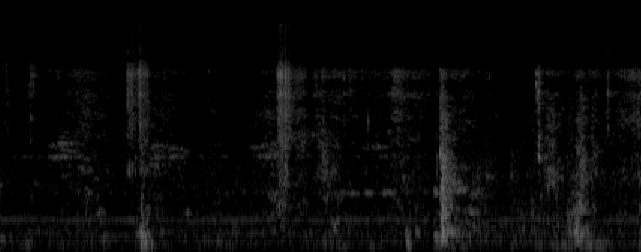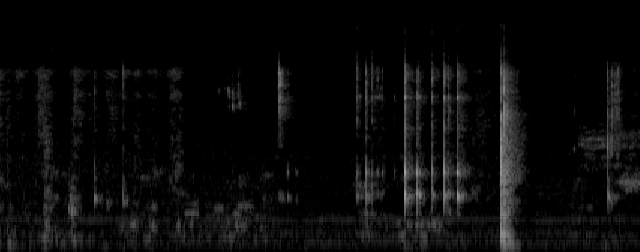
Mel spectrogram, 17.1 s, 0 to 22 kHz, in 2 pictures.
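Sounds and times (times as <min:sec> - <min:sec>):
small objects clicking and knocking: 0:13.3 - 0:15.5.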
